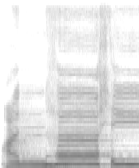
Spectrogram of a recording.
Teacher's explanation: Anha, ha hukum tajwidnya adalah mad tabi'i zahiri, sebab ada alif yang sebelumnya berharokat fathah. Cara bacanya, ha dipanjangkan dua harokat.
